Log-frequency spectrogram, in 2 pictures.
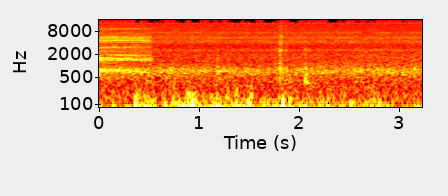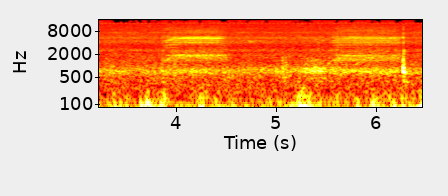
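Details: A wild, free-flying New Caledonian crow from a family group of three, using tools around a log to get food, gives three nasal, harmonic calls, each about half a second, spaced a second or two apart, over steady low rumbling wind.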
